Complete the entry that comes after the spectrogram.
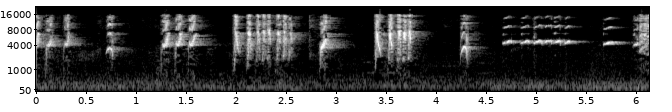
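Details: Sooty-headed bulbul, called cucak sungkok, in a masteran recording of harsh 'ngebren' filler for champion birds: quick chattering chirp bursts repeated roughly every half second, ending in a run of thin level whistles.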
